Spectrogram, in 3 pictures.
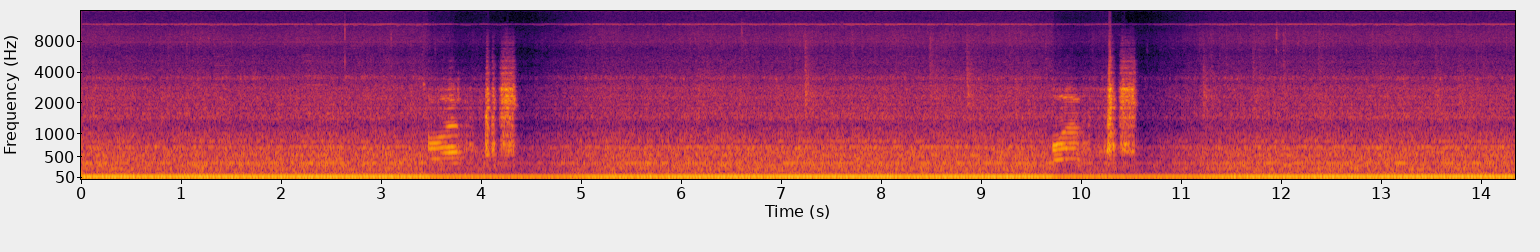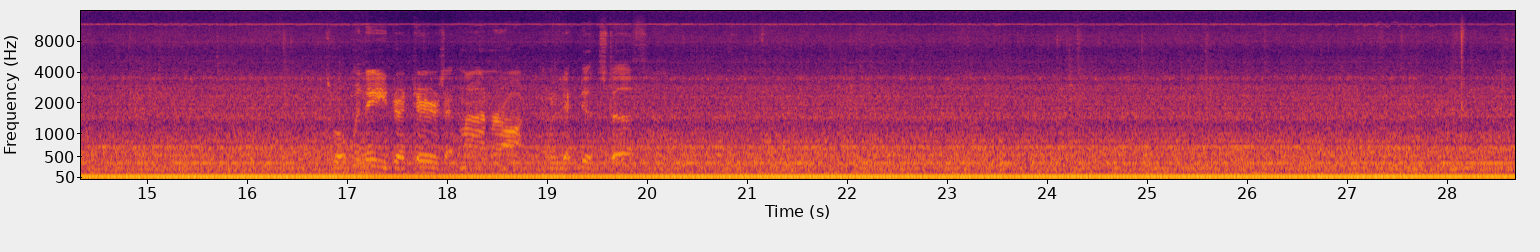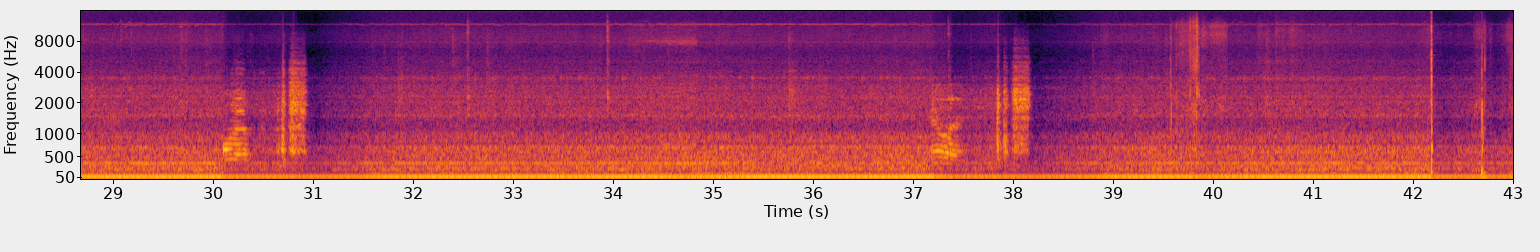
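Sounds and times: truck diesel engine droning: 0.0s - 43.0s.

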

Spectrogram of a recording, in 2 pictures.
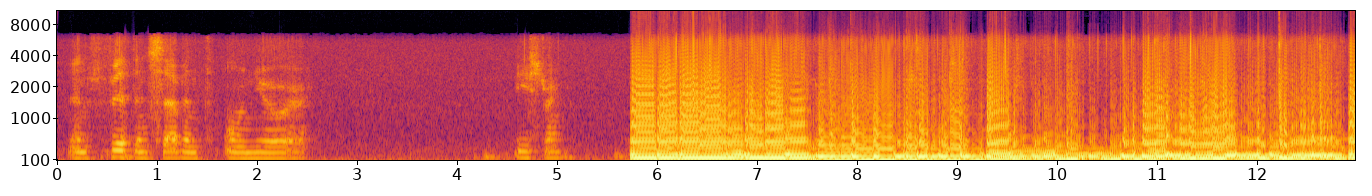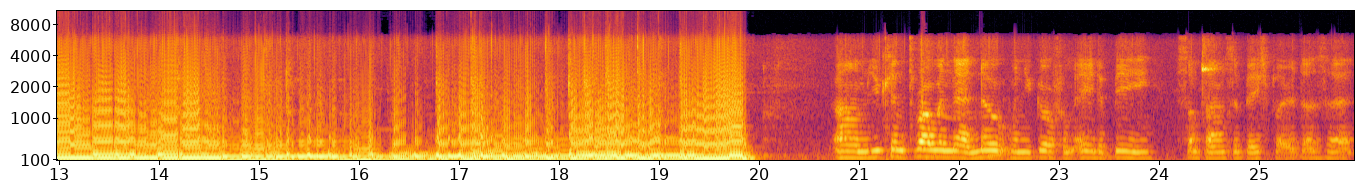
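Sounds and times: electric bass guitar bassline: 5.6s - 23.2s.

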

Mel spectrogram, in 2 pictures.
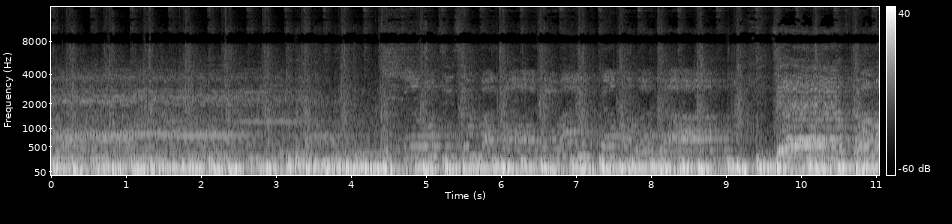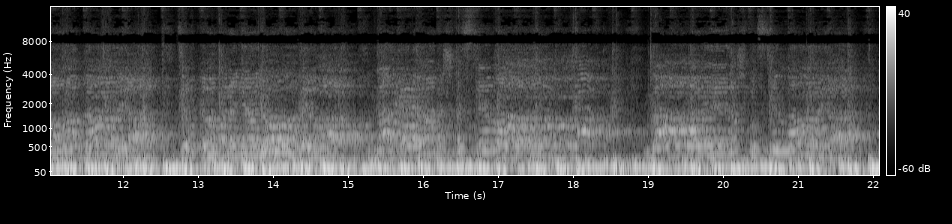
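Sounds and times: bass and drum beat: 0.0s - 22.0s
voices singing together: 4.8s - 22.0s.

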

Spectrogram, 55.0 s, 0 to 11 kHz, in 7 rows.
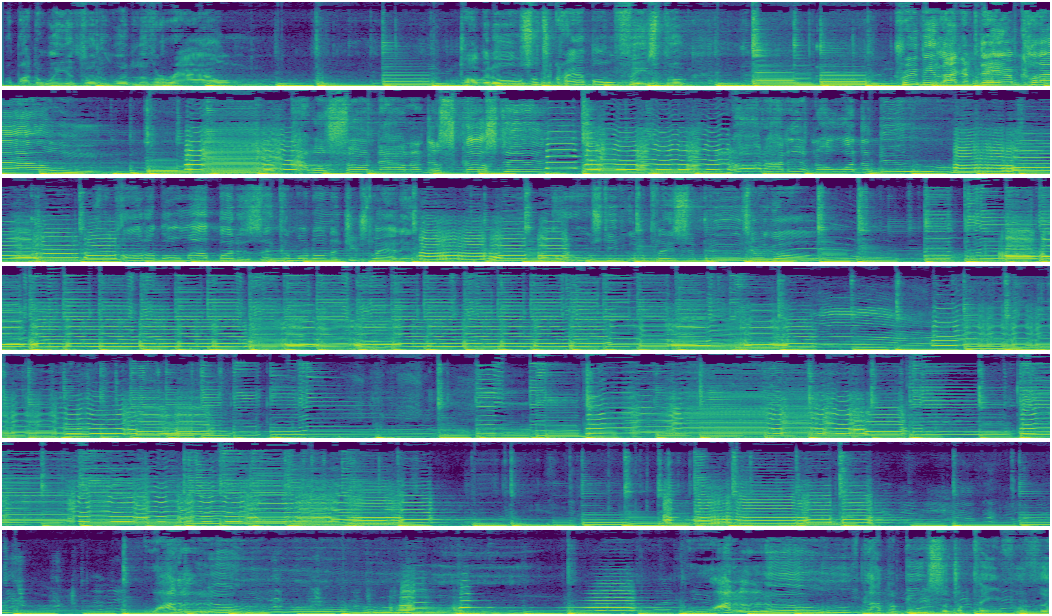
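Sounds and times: acoustic guitar boogie rhythm: 0.0s - 55.0s
harmonica playing lead lines: 7.1s - 47.2s, 49.8s - 52.6s.

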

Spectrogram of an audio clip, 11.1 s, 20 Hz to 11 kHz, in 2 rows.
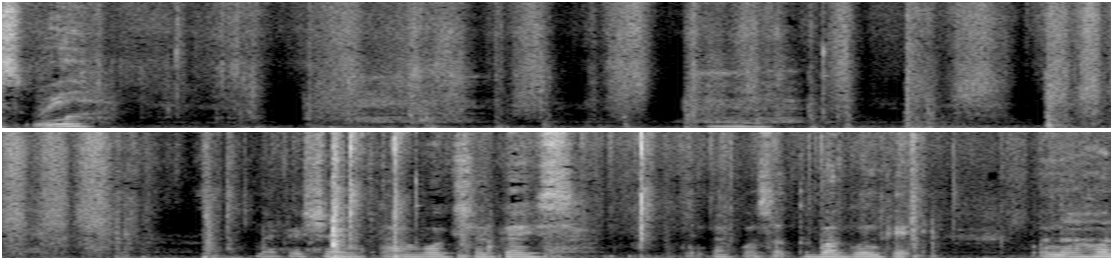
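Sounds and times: rubbing and scuffing: 0.6s - 6.6s.

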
